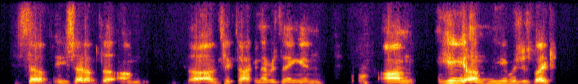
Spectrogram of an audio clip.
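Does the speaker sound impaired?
Yes: cerebral palsy; quadriplegic from birth, brain injury from brain bleed at birth, arms and legs affected, cannot walk; relies on personal care attendants (PCAs) for getting around and daily care.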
